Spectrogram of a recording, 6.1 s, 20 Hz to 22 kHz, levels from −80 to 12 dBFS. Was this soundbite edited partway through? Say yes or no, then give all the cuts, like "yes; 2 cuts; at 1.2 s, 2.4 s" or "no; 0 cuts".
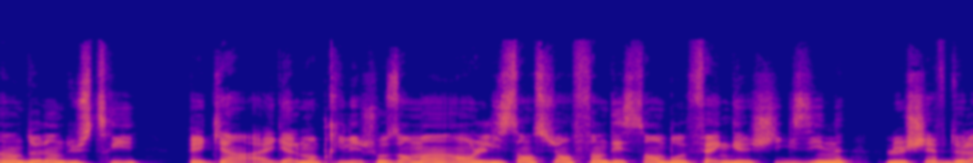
no; 0 cuts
